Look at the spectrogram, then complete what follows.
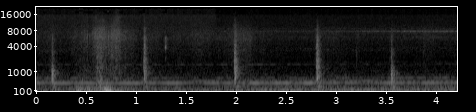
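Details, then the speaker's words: Kia EV5 GT-Line, Australian export model, crawling through a parking garage: sharp ticks about once a second over a quiet hum, like something tapping on the roof or side of the body. Tapping noise while driving, cause unknown. "소리 들리시죠? 딱 딱 딱 하면서 누가 지붕에서 차를 옆이나 위에서 뭘로 이렇게 툭툭 두드리는 거 같은 약간 그런 소리가 납니다."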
